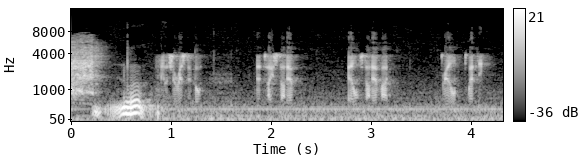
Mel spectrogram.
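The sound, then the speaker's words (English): A mobile phone vibrates and rings: a few regular buzzing pulses about once a second over a steady low hum, after a brief chirp at the start. “Yeah, now the phone is vibrating like it's supposed to.”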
